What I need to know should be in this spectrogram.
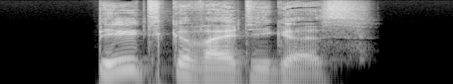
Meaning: strong/mixed nominative/accusative neuter singular of bildgewaltig
- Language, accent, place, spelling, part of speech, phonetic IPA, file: German, Germany, Berlin, bildgewaltiges, adjective, [ˈbɪltɡəˌvaltɪɡəs], De-bildgewaltiges.ogg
